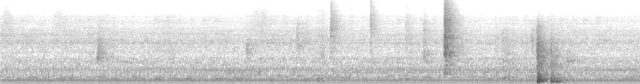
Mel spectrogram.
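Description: A steady low hum with a few short knocks and clicks on top, the two loudest about four and a half and five and a half seconds in.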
